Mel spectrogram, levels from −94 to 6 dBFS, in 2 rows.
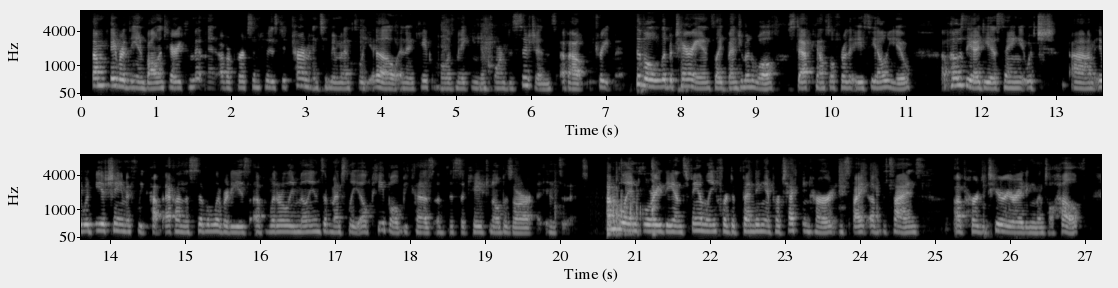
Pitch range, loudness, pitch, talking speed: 165-195 Hz, -37 LUFS, 175 Hz, 190 wpm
